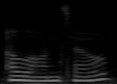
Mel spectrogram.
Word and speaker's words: Alonso: Alonso.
